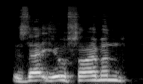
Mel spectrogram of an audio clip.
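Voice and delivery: a different soldier's voice calling out. Acted. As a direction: shout a greeting to a comrade. Another man calls out.

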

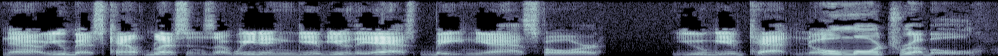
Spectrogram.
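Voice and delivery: slow, low, rumbling threat; big bear of a man laying down the law. A narrator's reading. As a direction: rumble a warning, taking your time. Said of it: "Bear said in a low, rumbling voice".

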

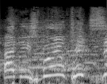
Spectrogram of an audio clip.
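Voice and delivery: huge high goal yell; goal shout. Real, not acted. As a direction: scream the goal call. Goal call in live commentary.

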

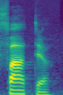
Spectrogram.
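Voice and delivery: "Vater" with an f sound, "fahta"; German "Vater" starting on f; V como F. Shown as a demonstration. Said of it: "la misma que la F en alemán". ("Vater" pronunciado "fáta")

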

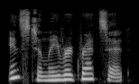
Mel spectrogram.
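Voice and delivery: usual speaking voice

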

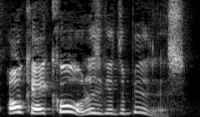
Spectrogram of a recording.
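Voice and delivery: chirpy agent reply. Retold or imitated. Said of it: "agent's cheerful reply".

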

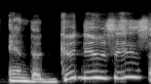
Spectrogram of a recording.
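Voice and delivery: high, slow teasing question; playful question. Retold or imitated. Friend on the phone asks for the good news, high and teasing. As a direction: draws it out, high and amused.

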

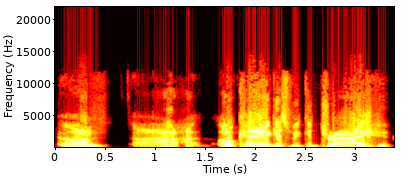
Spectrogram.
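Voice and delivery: put-on high, small worried kid voice; a nervous child begging to go inside; timid child voice. Same child character hesitantly agrees.

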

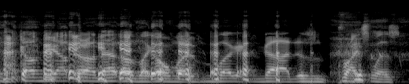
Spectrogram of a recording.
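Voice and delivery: quoting himself through laughter; half-laughing the words out. Retold or imitated. Cracking up retelling funny scene.

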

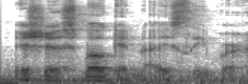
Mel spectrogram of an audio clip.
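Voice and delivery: breathy stoned whisper. Real, not acted. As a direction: let it drift out under the breath. Stoned muttering.

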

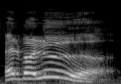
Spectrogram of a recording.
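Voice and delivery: loud, high, drawn-out ring-announcer call; announcer introduction. Real, not acted. Host bringing on his co-host from Argentina, big announcer call. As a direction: stretch the words out and belt them.

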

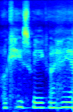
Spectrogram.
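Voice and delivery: a hint of a placating mother; indulgent mom. Mom letting her little girl into the purse, lightly voiced indulgence.

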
